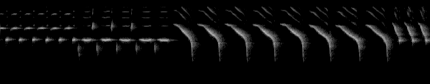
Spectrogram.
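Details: Song of a Spanish timbrado canary. Short high piping notes in quick succession give way to a series of sharp downward-swept notes, each about a quarter second apart, on a clean, quiet background.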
